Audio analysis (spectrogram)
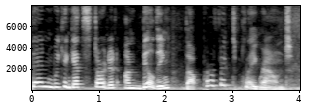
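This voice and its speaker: A woman puts on a high-pitched character voice. She speaks at a moderate pace over clear background noise. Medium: read story. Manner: jolly, warm.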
